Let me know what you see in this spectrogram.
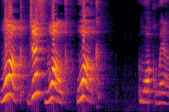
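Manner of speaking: put-on slow West African accent. Retelling a phone call to set up an appointment, in a west african accent. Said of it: "again, West African accent".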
